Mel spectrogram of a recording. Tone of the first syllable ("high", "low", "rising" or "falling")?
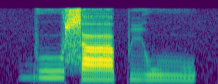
high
